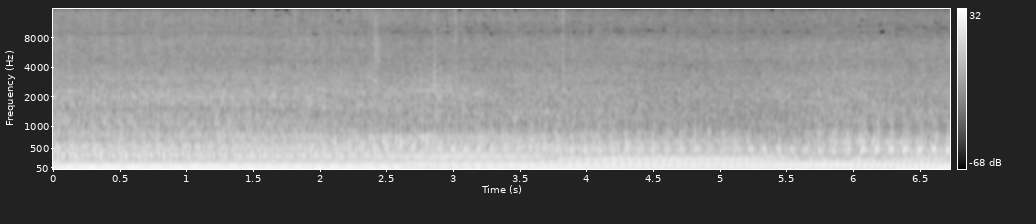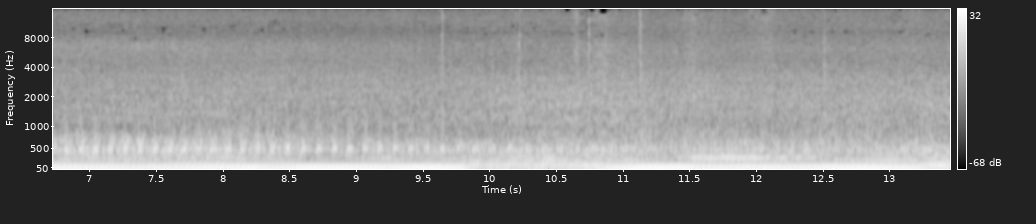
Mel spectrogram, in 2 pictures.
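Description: Nissan GT-R R35's twin-turbo 3.8-litre V6 (VR38DETT) running at a steady idle, with a deep exhaust note. About ten seconds in the level briefly dips, then swells again.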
